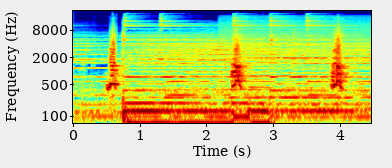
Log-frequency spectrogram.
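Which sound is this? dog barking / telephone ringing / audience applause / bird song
dog barking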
